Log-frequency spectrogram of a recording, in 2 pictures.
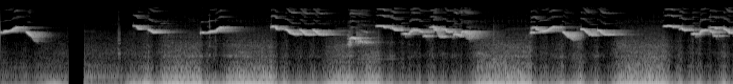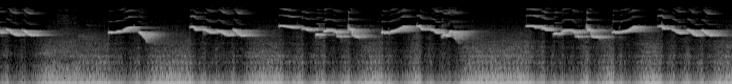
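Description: A songbird singing short whistled phrases that glide and fall, repeated every second or two, over a steady low hum.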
